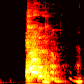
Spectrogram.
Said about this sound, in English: When I'm sitting over sipping water, I'm trying to keep from coughing on the microphone.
